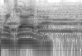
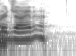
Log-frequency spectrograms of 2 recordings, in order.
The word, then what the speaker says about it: Regina: Have you ever been to Regina? – No, I've never even been to Saskatchewan. – Me neither. But I've heard their capital is the city that rhymes with fun.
